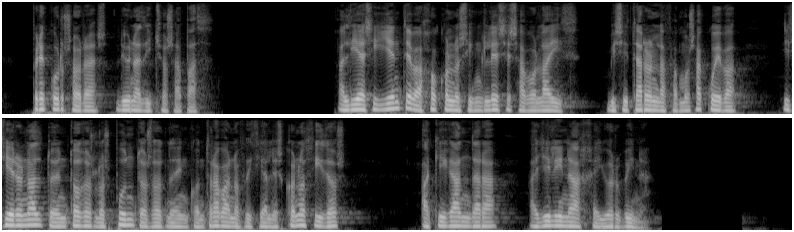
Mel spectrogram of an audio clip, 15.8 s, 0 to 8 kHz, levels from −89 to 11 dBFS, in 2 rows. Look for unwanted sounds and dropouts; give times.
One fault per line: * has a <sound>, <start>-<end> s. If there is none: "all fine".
all fine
